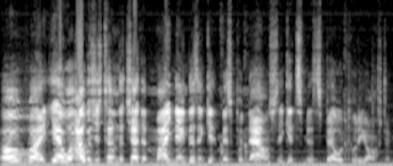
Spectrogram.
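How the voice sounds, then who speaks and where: A man hosts a casual live-streamed chat, teasing his guests in a laid-back way. His voice is high and strikingly bright. He keeps things relaxed and friendly. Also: a little fast, slight background noise, low-quality recording. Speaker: host.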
